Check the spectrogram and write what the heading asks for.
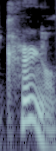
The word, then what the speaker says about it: kernel: called the the kernel not like kernel in the Army but it's spelled differently kernel the kernel of a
